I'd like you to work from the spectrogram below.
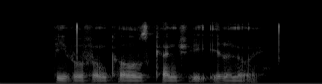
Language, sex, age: English, male, 19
